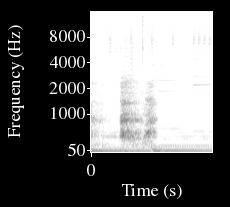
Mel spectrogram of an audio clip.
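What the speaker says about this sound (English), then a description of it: "I'm sorry if you can hear my dog barking" A pet dog barks and yips indoors at moderate distance, a short burst of two or three barks with a faint whimper trailing after, over a low steady hum.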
